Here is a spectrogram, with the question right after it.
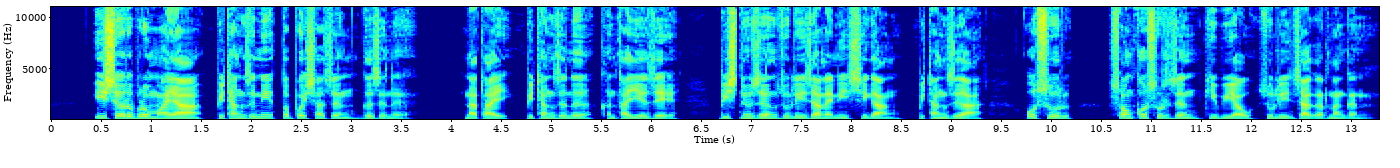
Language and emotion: Bodo, neutral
